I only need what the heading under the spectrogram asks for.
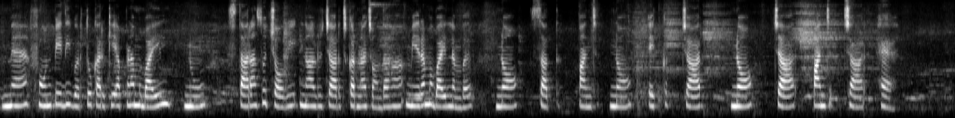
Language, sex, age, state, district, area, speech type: Punjabi, female, 18-30, Punjab, Muktsar, rural, read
